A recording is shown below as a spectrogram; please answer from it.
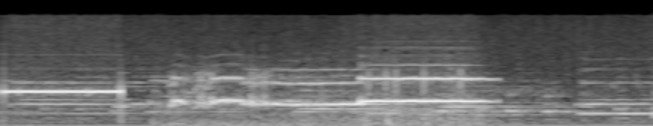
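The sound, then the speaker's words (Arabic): A rooster crows loudly in a long, wavering, harmonic call that lasts a few seconds, heard alone without any talk. “ولهذا أنا أصيح بأعلى ما يمكنني، وأنا لا أزال قادرا على الصياح.”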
